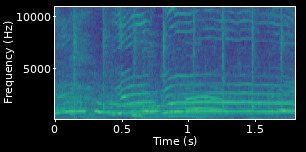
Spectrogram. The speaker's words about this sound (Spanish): Del otro lado del círculo, los duendes se apartaron y Santa Claus los duendes lo saludaron con un estallido de gritos y aplausos. ¡Bravo, bravo!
